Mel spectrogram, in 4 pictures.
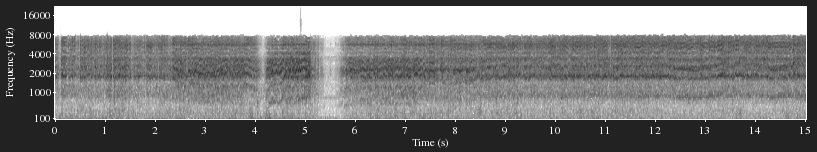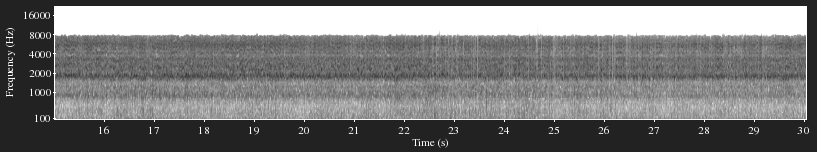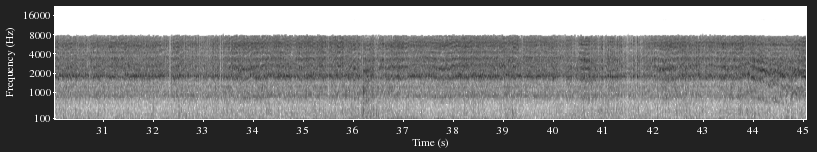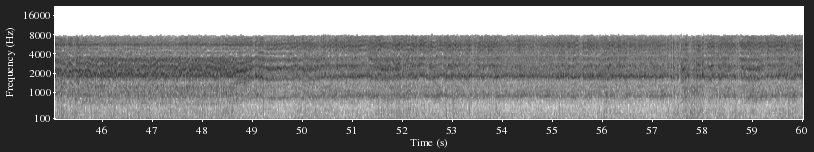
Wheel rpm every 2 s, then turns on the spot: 230, 190, 120, 170, 220, 230, 230, 230, 230, 230, 230, 230, 230, 230, 230, 230, 240, 230, 220, 230, 230, 230, 220, 200, 200, 220, 230, 240, 240, 230.
none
